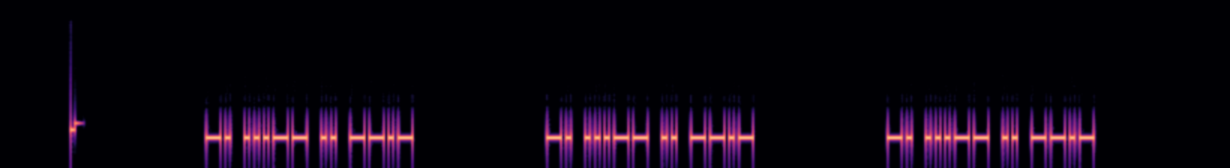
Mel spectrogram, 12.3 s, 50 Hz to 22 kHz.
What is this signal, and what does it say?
Morse code, heard as a keyed tone, about 25 wpm, 700 Hz. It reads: N3IQ N3IQ N3IQ
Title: Call Signs Repeated 2x - 25wpm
